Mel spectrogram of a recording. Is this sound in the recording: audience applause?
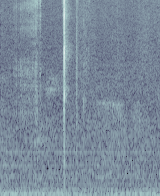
no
